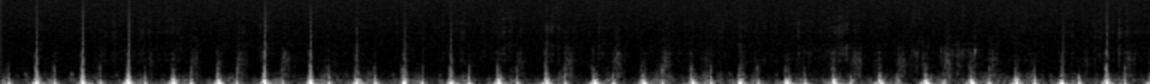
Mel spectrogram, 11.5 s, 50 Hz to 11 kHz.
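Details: Compression heart sounds: strong, steady, low loud thumping heartbeat at about 130 beats a minute with slight variation, heard with chest compression.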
